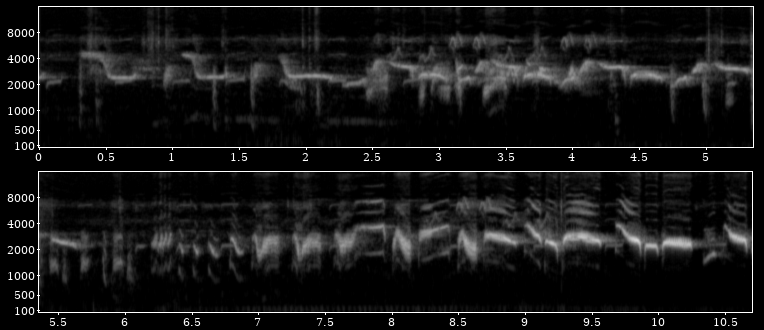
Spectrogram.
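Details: Continuous, rambling bird song of twittering and warbled notes that grows louder and more rapid in the second half.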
